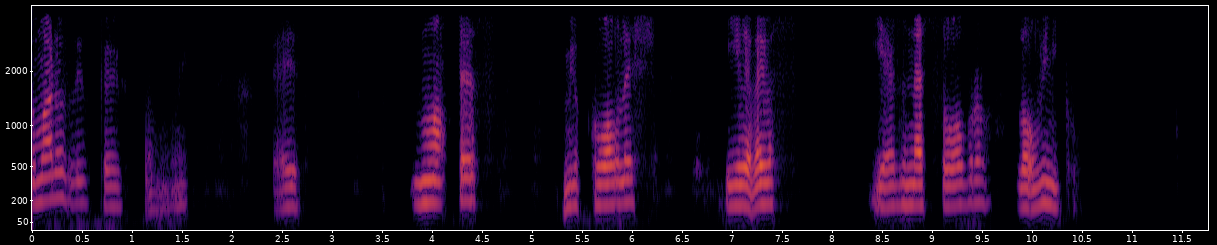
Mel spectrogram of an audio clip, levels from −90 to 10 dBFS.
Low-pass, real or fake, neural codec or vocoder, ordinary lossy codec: 3.6 kHz; fake; codec, 16 kHz in and 24 kHz out, 0.4 kbps, LongCat-Audio-Codec, fine tuned four codebook decoder; none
